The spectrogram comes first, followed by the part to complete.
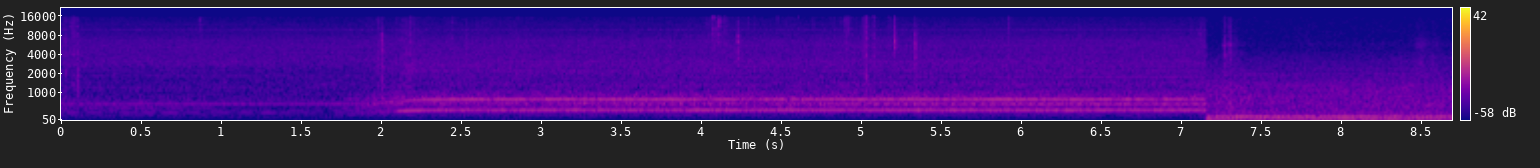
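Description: Faint room tone with a steady two-tone electrical hum that comes in about two seconds in and gives way to a lower hum near the end, with a few light clicks.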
